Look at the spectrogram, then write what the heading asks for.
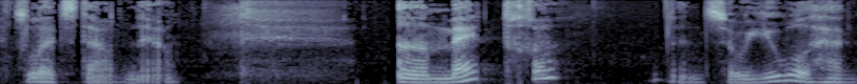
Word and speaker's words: mètre: un mètre, and so you will have the translation here. Un mètre, and then un mètre as well. Okay, so un mètre and un mètre, same pronunciation.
